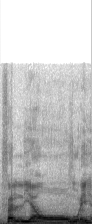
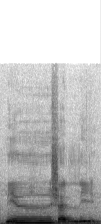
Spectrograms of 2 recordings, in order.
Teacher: Falyanzuri itu tebal ikhfa-nya. Ini hurufnya shin, huruf tipis. Jadi ikhfa-nya juga tipis karena ikhfa itu mengikuti huruf setelahnya. Kalau huruf setelahnya itu tebal, khussa dhautin qid, maka dia tebal.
